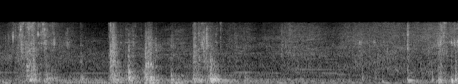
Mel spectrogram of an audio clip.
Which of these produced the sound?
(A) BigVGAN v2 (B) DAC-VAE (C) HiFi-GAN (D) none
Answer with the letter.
D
